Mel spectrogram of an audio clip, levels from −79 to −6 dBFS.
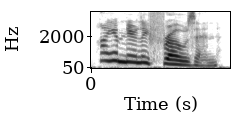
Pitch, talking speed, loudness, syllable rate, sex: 270 Hz, 170 wpm, -16 LUFS, 5.6 syllables/s, female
